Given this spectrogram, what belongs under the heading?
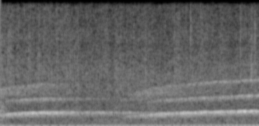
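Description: A police car siren wails steadily in a rising and falling sweep, loud and close, with no talk over it.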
